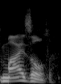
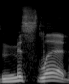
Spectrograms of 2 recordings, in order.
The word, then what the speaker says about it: misled: mislead has not pronounced myzel I have heard you read that several times it is misled as in to be led astray don't tell me this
